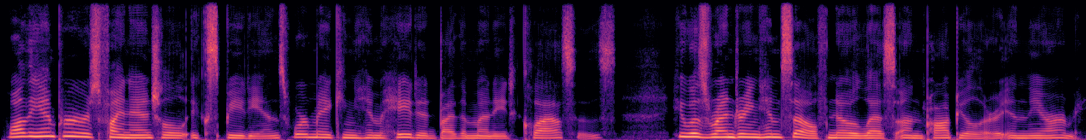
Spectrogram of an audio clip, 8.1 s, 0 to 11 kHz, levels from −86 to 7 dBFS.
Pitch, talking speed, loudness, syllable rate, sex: 205 Hz, 170 wpm, -18 LUFS, 5.4 syllables/s, female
